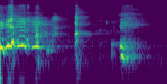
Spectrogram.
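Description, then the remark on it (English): A sputtering coughing fit: three harsh, wet coughs at uneven intervals, the first longest and raspiest, from someone whose wine went down the wrong way, with no talking. “That went down so the wrong way.”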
